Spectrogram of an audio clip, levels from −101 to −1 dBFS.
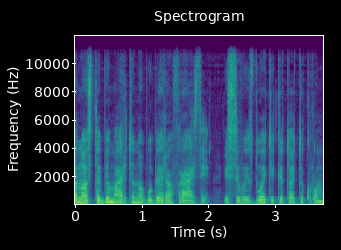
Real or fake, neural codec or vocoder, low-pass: fake; vocoder, 44.1 kHz, 128 mel bands, Pupu-Vocoder; 10.8 kHz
